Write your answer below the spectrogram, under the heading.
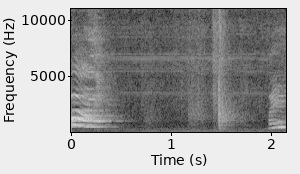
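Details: Maine Coon kittens at play with ping pong balls and a toy mouse; a short harmonic meow opens, a brief click follows after a quiet pause, then a second rising meow closes.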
